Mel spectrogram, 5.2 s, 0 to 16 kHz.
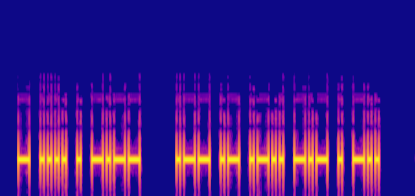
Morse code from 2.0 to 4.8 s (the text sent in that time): WALKED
